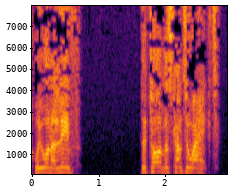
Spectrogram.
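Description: A grim male mutineer in a fantasy audiobook, voiced by a male narrator. His voice is a raised, heavy rasp, pressing and determined. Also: sits high, level tone, normal speed, bright, forceful tone, dry recording, voice pushed up, exaggerated voice. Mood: grim, resolved. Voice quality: raspy. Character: rasping tall sailor, determined, grim mutineer. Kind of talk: audiobook character acting.

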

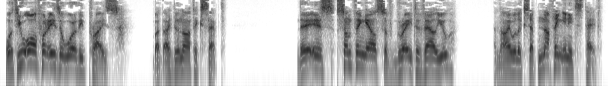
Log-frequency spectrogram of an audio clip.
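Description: A man's voice: fairly high pitch, animated, normal speed, husky, no room sound, pitched above the performer's own voice. A man voicing a proud, fanatical middle-aged king in a fantasy audiobook, speaking formally and with imperious emphasis. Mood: haughty, guarded.

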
